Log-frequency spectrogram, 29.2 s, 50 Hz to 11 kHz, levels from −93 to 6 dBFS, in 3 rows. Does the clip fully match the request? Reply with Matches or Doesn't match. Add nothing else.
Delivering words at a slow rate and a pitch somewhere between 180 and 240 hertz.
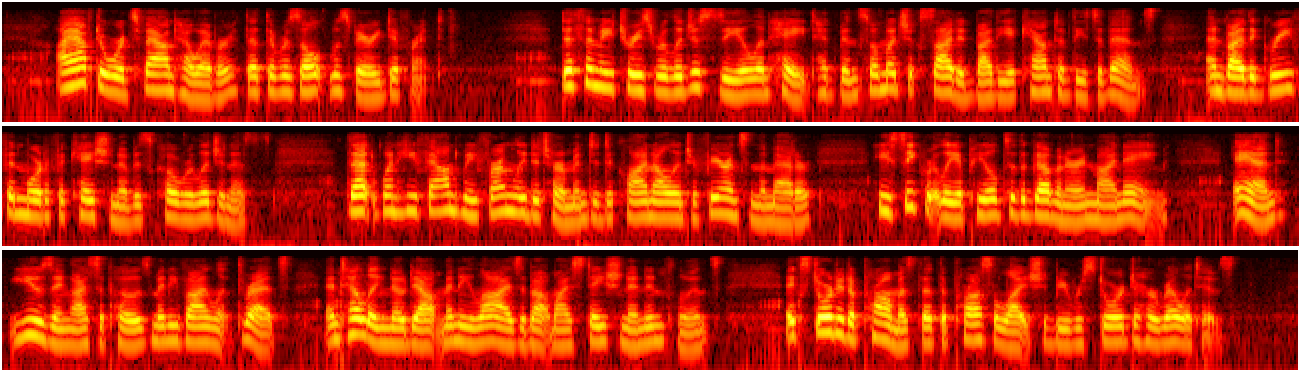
Doesn't match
